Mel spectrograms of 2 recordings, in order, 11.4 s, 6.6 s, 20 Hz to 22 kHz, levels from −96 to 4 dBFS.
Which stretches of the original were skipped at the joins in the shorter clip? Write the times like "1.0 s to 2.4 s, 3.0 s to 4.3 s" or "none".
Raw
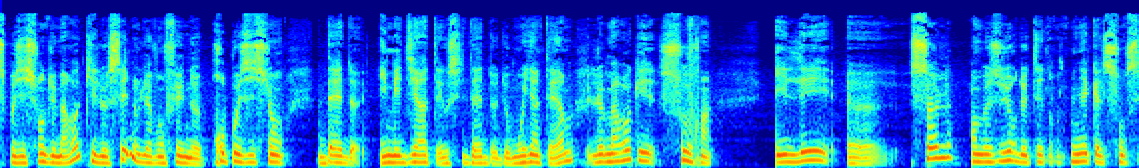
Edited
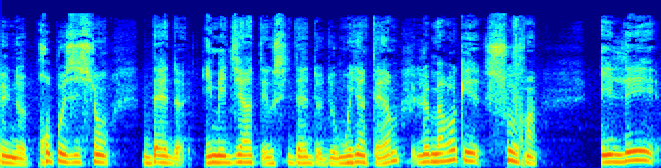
none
